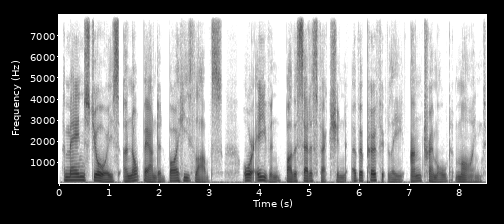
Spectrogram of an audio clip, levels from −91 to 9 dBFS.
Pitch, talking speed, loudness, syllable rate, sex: 115 Hz, 135 wpm, -18 LUFS, 4.1 syllables/s, female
